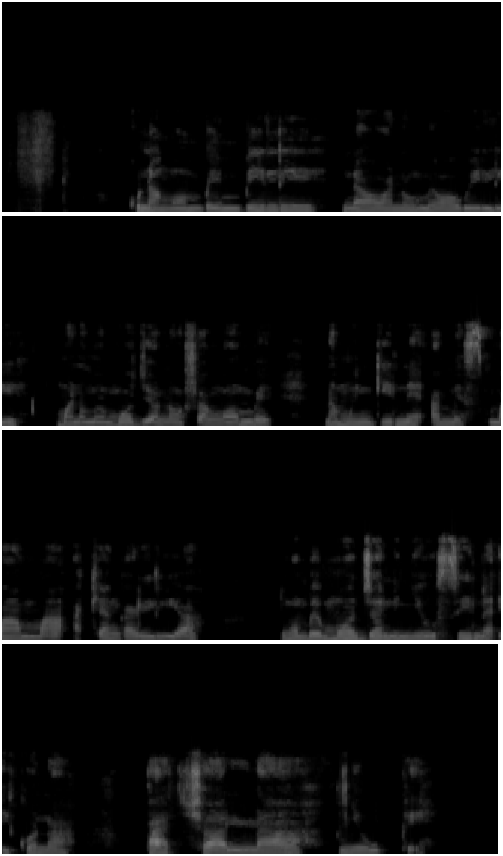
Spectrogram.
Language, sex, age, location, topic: Swahili, female, 18-24, Kisii, agriculture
